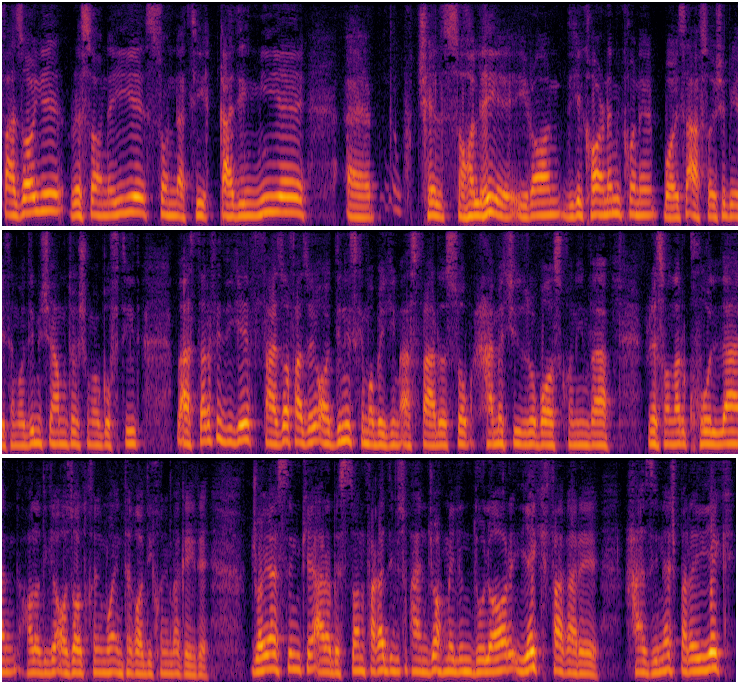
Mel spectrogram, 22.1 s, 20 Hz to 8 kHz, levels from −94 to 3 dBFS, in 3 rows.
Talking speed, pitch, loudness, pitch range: 170 wpm, 165 Hz, -25 LUFS, 150-180 Hz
